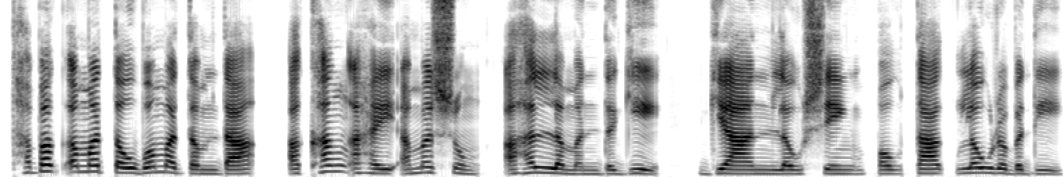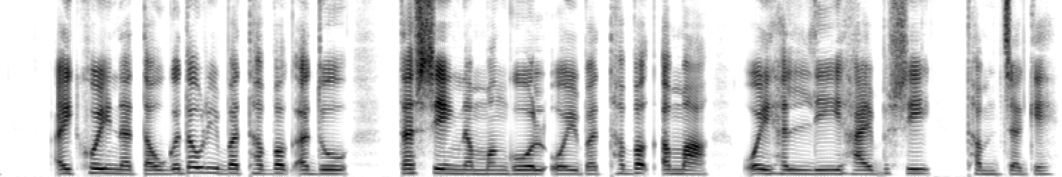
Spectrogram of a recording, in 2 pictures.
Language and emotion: Manipuri, neutral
